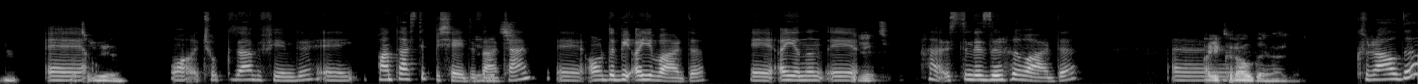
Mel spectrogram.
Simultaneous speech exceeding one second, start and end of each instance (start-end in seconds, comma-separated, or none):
none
